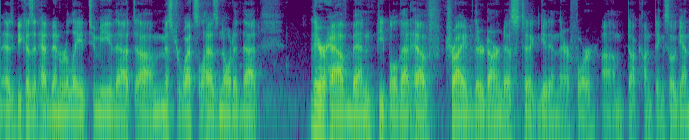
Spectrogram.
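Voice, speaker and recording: A man presenting a formal staff report at a public meeting in a measured, procedural way with hesitant phrasing. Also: low-pitched, fairly bright tone.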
